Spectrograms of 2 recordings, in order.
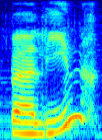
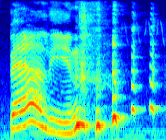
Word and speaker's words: Berlin: my my brain at the start of Berlin was English and the second half was German so I go Berlin and when I saw my colleagues afterwards they were like oh is that not how you say it in general I was like no it's barene like I like and they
